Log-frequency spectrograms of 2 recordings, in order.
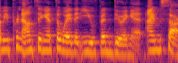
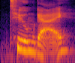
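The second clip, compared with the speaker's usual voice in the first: ordinary talk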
